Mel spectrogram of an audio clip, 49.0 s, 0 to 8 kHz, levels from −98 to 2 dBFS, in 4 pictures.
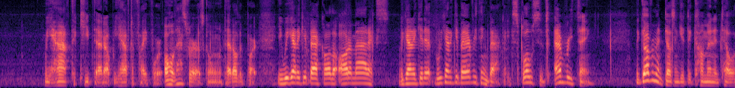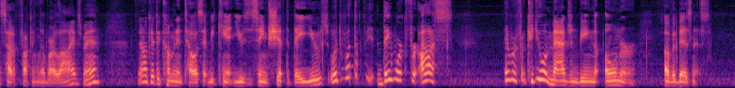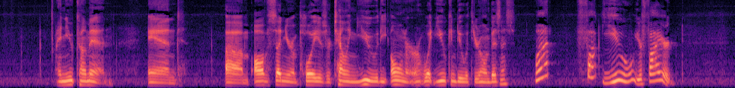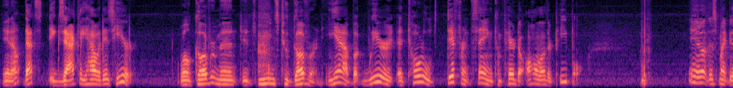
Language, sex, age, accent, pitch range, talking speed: English, male, 30-49, American, 120-205 Hz, 195 wpm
